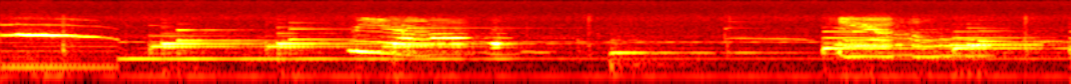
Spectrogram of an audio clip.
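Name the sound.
cat meowing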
